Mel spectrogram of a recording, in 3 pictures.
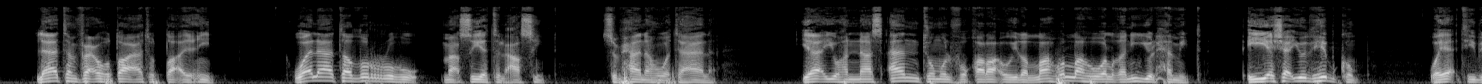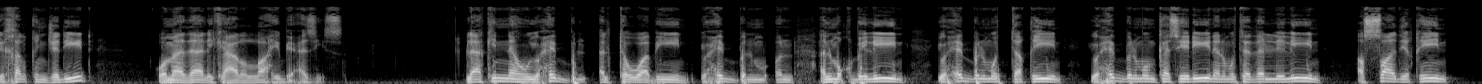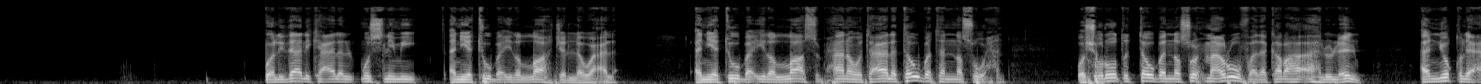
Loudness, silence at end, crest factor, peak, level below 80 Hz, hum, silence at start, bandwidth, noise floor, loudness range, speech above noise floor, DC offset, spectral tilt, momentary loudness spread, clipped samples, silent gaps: -17 LUFS; 0 s; 14 dB; -2 dBFS; -36 dBFS; none; 0.35 s; 15.5 kHz; -61 dBFS; 4 LU; 46 dB; under 0.1%; -5 dB/octave; 8 LU; under 0.1%; none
